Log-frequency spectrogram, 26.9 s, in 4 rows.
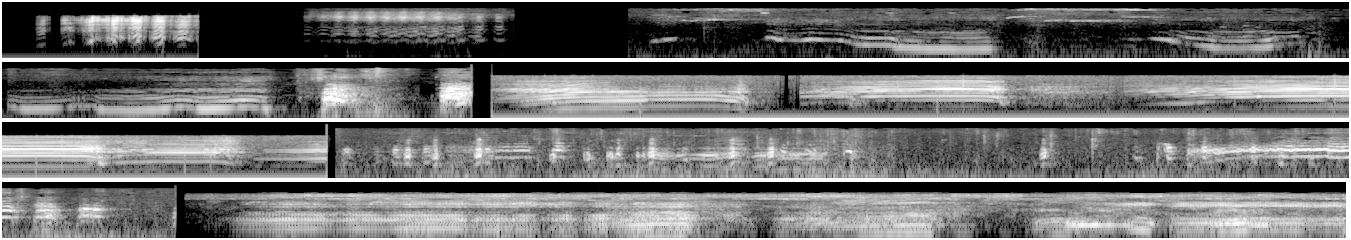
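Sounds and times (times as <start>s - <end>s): hens clucking: 15.1s - 21.0s.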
